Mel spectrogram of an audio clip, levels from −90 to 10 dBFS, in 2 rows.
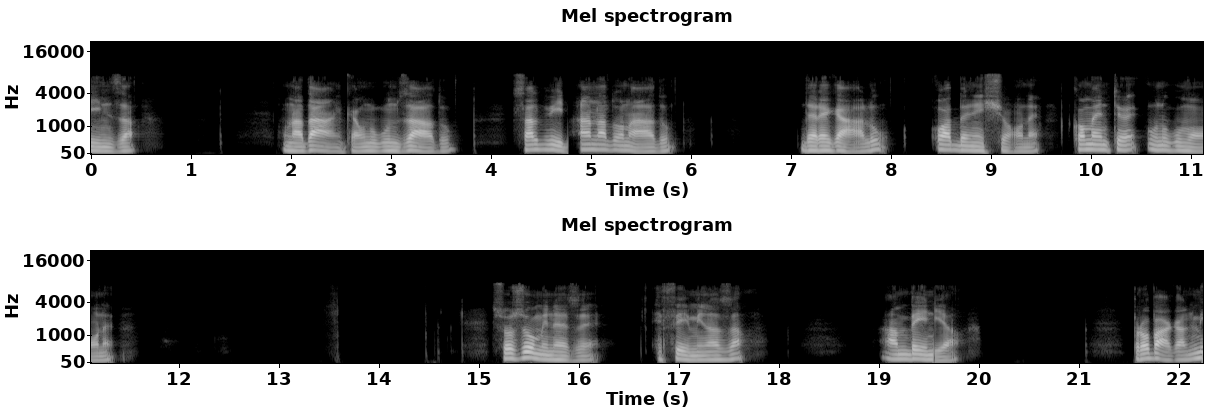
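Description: At 4.77 s and again at 19.55 s, CD skips: the laser jumps tracks, giving a brief muted tick and an abrupt jump to another point in the speech.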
